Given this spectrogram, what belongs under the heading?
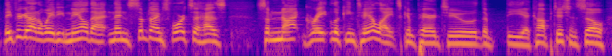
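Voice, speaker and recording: A man's voice: a little high, moderate pace, creaky, no echo. A man co-hosting a casual gaming podcast, rambling with fillers and restarts. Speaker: podcast co-host.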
